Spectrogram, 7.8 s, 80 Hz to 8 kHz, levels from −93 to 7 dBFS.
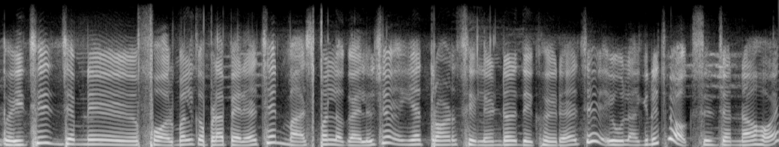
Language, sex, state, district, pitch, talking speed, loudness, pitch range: Gujarati, female, Gujarat, Gandhinagar, 220 Hz, 160 wpm, -13 LUFS, 210-245 Hz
